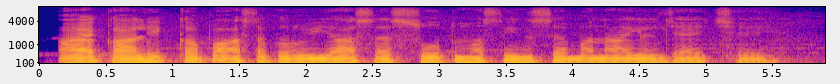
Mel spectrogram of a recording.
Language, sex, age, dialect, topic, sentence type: Maithili, male, 56-60, Bajjika, agriculture, statement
